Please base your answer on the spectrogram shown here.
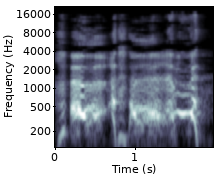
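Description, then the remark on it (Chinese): A strained, choking groan from an old man being strangled, gripped by the throat and lifted off the ground with one hand, broken into three gurgling, rasping bursts with sharp gasping catches between them, loud and with no speech. “老头的双腿悬空乱蹬着，嘴里呃的乱叫着，脸色逐渐由红变黑，再由黑变紫。”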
